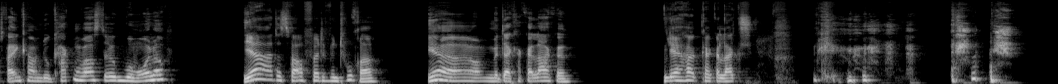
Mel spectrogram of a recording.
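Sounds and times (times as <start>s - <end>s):
speech: 0.1s - 1.8s, 2.4s - 5.8s, 6.6s - 9.1s
smoker's cough: 9.5s - 10.3s.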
